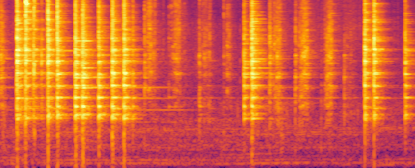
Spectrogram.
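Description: Metal spatula clanging against a metal cooking pan in sharp, ringing strokes: a quick run of about eight in the first two seconds, then a few scattered strikes.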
